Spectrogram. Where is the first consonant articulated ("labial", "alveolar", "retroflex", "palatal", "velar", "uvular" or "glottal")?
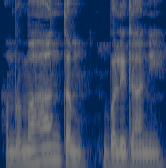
glottal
